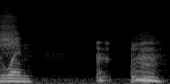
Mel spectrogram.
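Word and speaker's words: Nguyen: love scotty newman yeah our win that's how you say it it's win that's a that's a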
